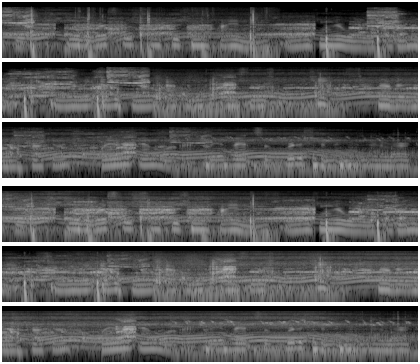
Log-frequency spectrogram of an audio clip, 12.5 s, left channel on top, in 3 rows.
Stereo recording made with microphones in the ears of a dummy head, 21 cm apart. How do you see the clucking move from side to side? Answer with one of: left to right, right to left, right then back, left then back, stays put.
stays put.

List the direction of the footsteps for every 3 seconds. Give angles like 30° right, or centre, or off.
40° left, 30° right, 70° right, off.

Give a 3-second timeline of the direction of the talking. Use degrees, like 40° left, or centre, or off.
50° right, 30° right, 10° right, 10° left.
